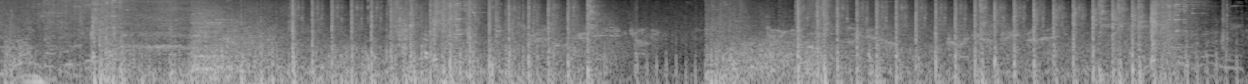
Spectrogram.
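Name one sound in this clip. An automatic gun fires rapid bursts of shots.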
